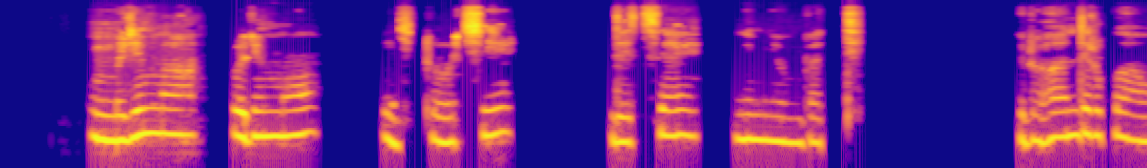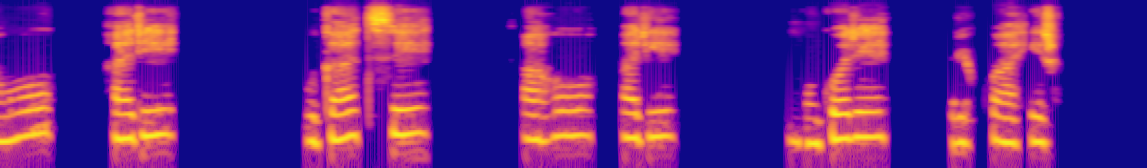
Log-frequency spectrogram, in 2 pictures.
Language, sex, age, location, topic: Kinyarwanda, female, 18-24, Huye, agriculture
